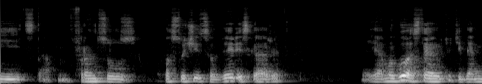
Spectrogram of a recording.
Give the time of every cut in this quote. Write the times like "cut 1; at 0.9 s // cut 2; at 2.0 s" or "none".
cut 1; at 1.6 s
